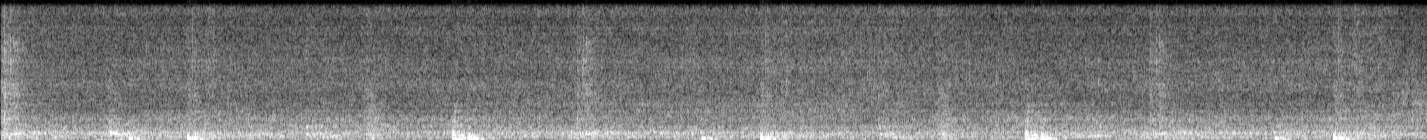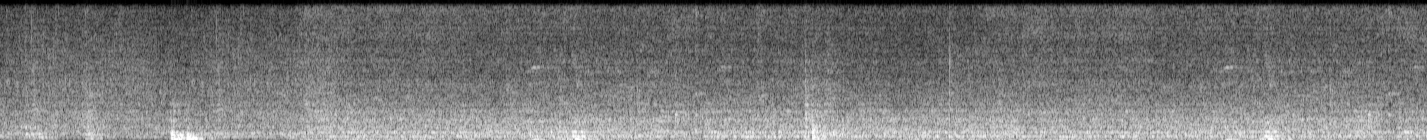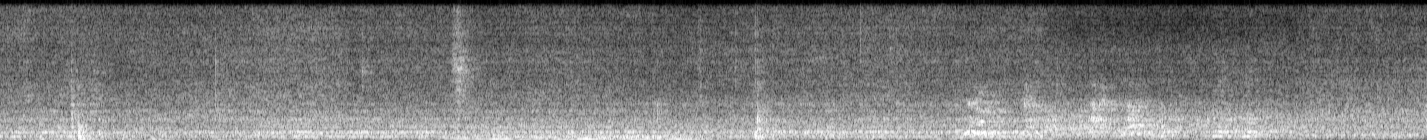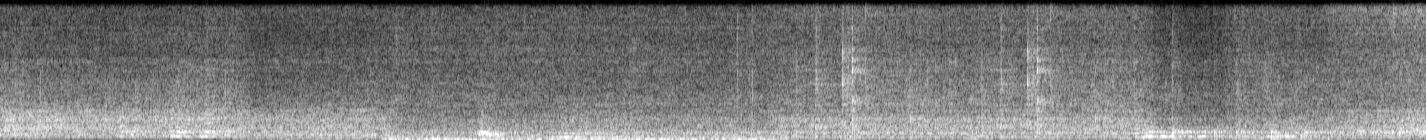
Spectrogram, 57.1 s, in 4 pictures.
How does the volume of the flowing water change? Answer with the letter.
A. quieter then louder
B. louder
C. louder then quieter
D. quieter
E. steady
E.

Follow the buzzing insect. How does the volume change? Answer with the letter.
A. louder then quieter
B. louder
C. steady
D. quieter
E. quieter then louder
C.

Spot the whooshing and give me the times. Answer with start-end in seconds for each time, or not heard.
0.9-1.4, 47.5-48.0.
